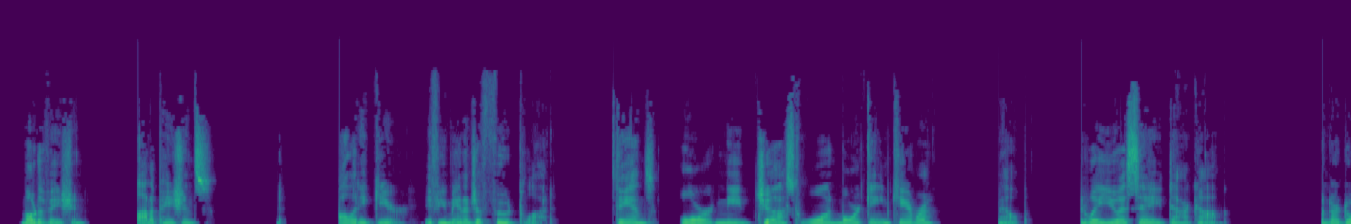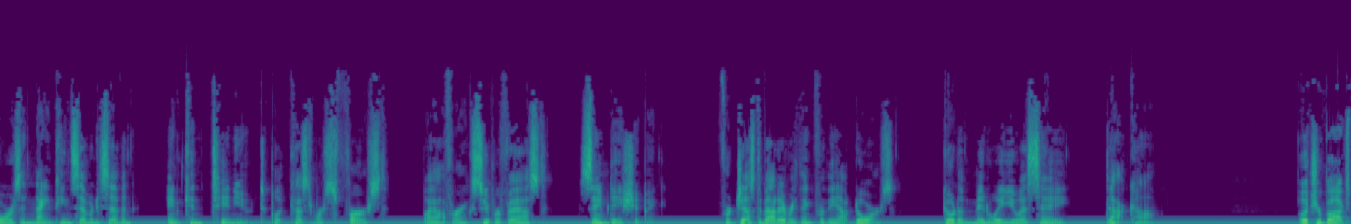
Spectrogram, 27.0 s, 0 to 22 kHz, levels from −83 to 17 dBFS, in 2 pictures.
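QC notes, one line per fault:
1.15 to 13.23 s, clipped start after a pause. Seven times, at 1.15, 2.52, 3.17, 5.87, 9.73, 10.57 and 12.99 s, sound resumes abruptly after a pause of 0.3 to 0.73 s. About 230 to 270 ms of its opening is missing each time, including just after "manage a food plot" and at "our doors". The output device sleeps during the silence and needs that long to wake, so the first sounds are swallowed.
3.74 s and 15.62 s, pre-echo. A short hiss of about 22 to 24 ms comes just before a sharp attack, rising about 13 to 16 dB above the quiet background. The codec spreads its quantisation noise across a whole block, which fits a block of about 36 ms. It never switches to short blocks, so noise sized for the loud attack fills the gap before it. The attacks sound smeared.
13.76 s to the end, mains hum. Right after "our doors" a steady low tone at 50 Hz appears and stays to the end of the clip. 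It sits roughly 15 dB below the signal. A ground loop or nearby transformer is coupling the power line into the signal path.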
